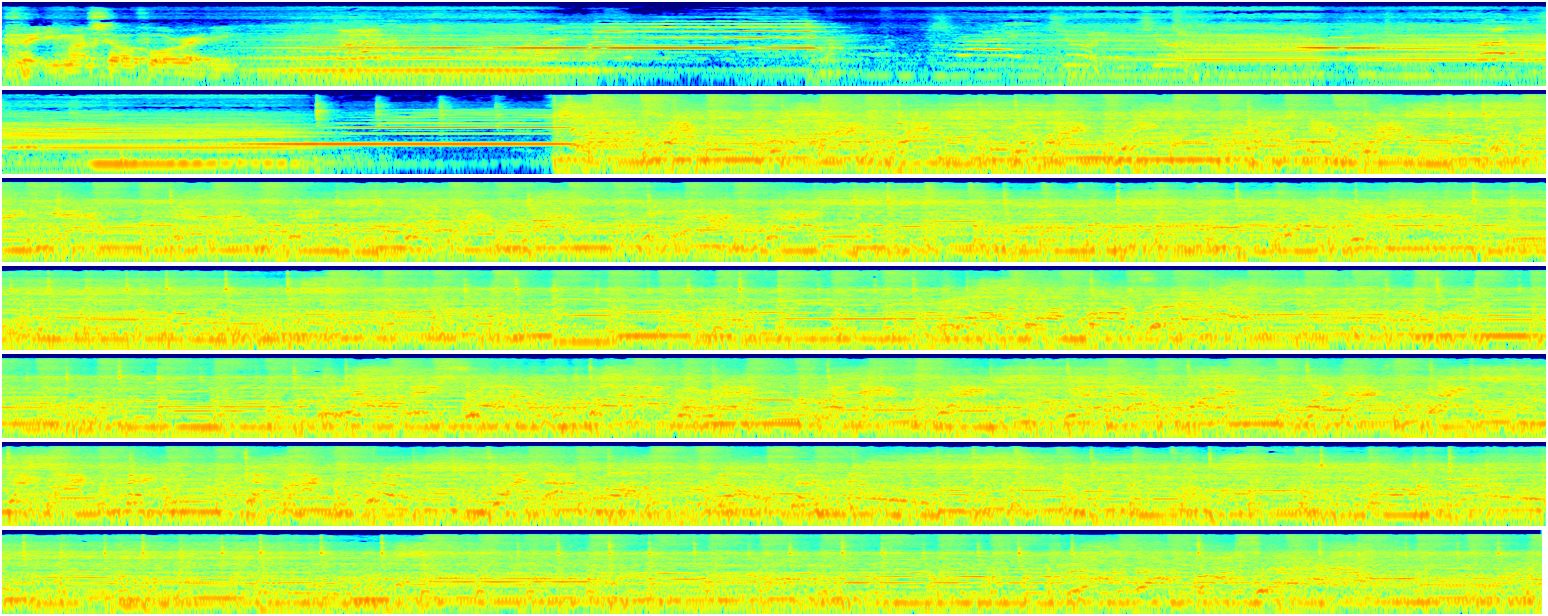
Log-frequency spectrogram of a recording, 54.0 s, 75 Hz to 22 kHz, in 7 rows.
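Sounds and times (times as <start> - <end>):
held electric guitar notes: 1.1 - 4.6, 5.2 - 54.0
punk band playing live: 9.0 - 54.0.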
